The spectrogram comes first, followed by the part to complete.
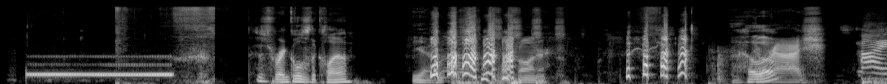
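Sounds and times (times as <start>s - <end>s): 
telephone dial tone while placing a call: 0.3s - 1.8s
speech: 2.6s - 5.6s, 7.4s - 8.8s
laughter: 4.3s - 7.1s.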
